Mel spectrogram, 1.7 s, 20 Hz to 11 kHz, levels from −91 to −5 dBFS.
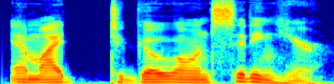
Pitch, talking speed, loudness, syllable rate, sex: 100 Hz, 250 wpm, -19 LUFS, 6.5 syllables/s, male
